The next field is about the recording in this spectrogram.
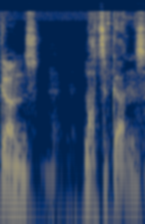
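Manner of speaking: slow, hushed whisper, each word weighed. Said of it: "I'm just whispering that".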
